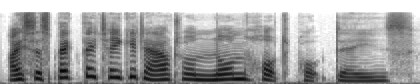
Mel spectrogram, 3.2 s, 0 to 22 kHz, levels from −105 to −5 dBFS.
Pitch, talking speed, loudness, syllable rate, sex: 235 Hz, 210 wpm, -17 LUFS, 4.0 syllables/s, female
